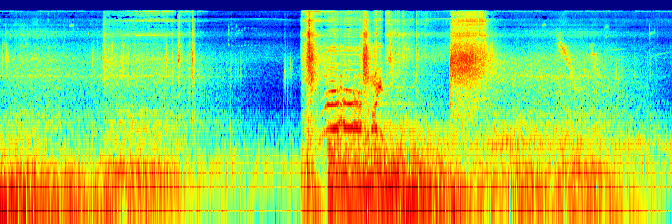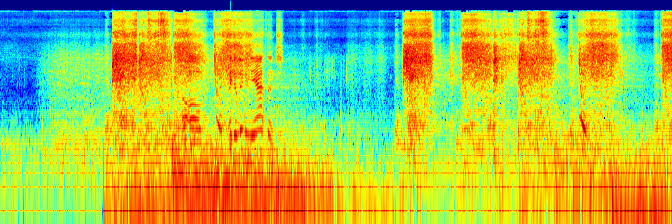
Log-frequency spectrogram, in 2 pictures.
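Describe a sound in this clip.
An electric weapon crackles and buzzes.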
